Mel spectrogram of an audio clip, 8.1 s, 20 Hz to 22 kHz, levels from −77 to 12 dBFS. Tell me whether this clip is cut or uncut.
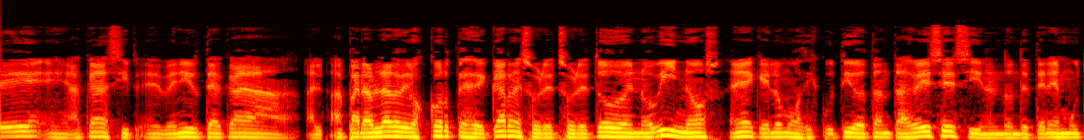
cut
